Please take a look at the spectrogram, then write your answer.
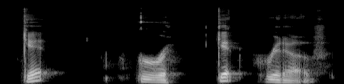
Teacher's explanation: Link the stop T to the R.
